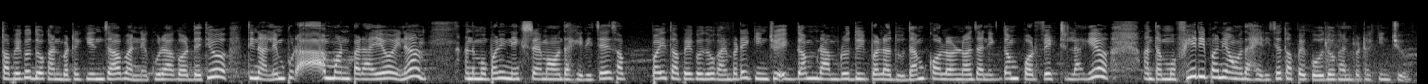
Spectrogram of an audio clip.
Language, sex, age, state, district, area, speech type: Nepali, female, 18-30, West Bengal, Darjeeling, rural, spontaneous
